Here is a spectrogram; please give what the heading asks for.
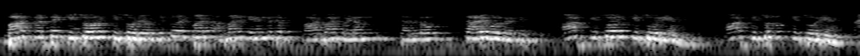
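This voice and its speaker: A man's voice: very high voice, lively intonation, fairly quick. A man giving a playful, mock-lecturing humorous speech to colleagues, repeating phrases for comic effect. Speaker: training participant performing a humorous recap. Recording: distant, echoing hall recording, slightly muffled.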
